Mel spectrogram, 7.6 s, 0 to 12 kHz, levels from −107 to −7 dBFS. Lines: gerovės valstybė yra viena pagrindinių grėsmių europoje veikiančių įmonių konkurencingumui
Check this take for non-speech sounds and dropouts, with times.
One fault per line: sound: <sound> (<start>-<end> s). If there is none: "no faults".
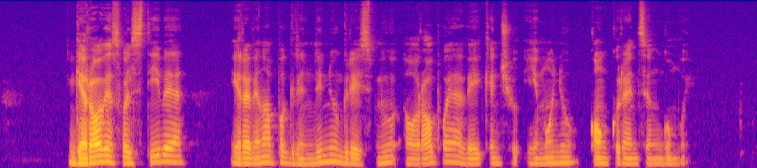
no faults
